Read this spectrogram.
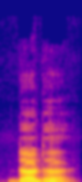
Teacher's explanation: कुल 8 होते हैं, ये है एक है उत्क्षिप्त व्यंजन। उच्चारण करते समय जिह्वा का अग्रभाग झटके से नीचे गिरता हो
